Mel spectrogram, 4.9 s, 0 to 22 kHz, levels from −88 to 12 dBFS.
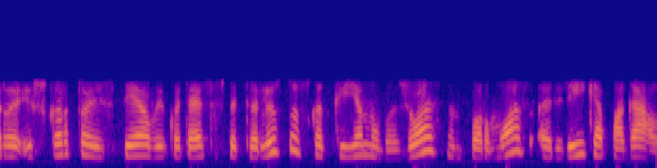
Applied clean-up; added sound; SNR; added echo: none; none; none; none.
